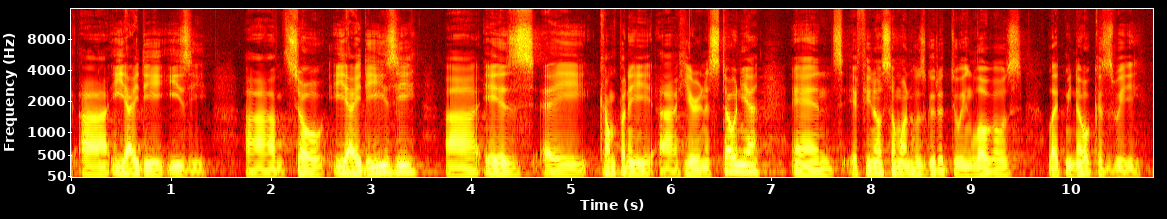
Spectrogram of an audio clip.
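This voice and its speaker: A man from Portugal giving a conference keynote, relaxed and joking, with many fillers and restarts. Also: on the low side, smooth. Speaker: keynote speaker. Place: large conference hall. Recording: hall reverb.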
